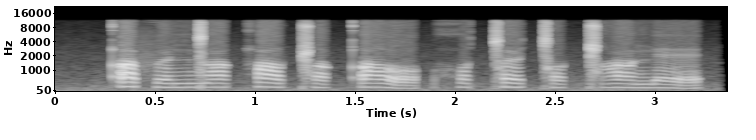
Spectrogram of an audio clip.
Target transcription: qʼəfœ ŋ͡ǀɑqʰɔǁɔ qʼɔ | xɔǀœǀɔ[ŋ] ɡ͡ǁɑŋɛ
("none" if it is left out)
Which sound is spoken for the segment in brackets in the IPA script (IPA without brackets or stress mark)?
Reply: none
